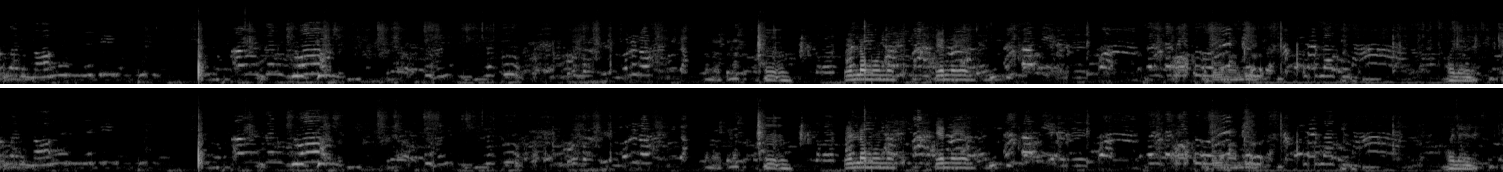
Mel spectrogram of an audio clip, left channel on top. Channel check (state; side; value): normal; both; correlation 0.70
